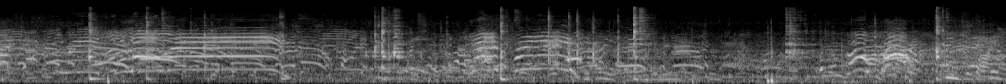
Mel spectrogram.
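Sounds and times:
people talking over each other: 0.0 - 10.0.

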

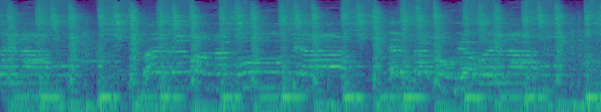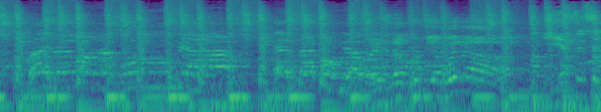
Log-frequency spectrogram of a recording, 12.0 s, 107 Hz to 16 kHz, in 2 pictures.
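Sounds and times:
loud cumbia dance music: 0.0 - 12.0.

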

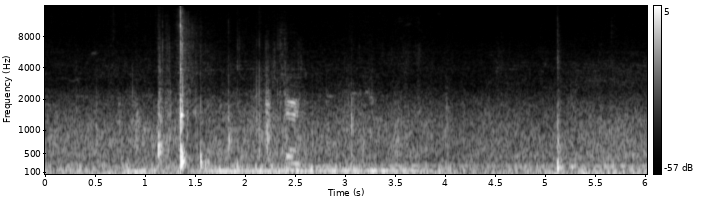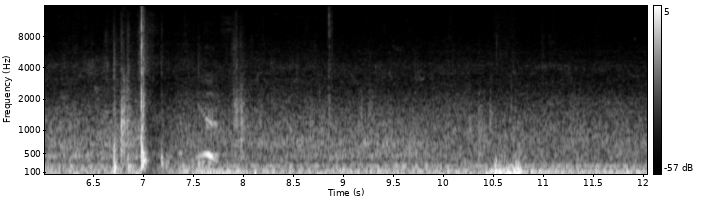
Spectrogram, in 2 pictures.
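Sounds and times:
low background hum: 0.0 - 12.0
bat cracking ball: 1.1 - 2.3, 6.6 - 7.4.

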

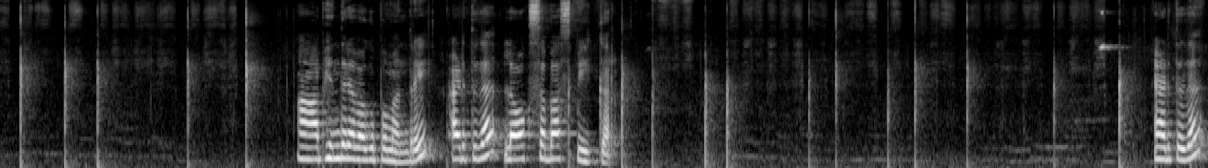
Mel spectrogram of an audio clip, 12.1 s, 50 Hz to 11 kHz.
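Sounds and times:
chalk scratching on blackboard: 0.0 - 2.8, 5.6 - 11.5
chalk tapping on board: 0.0 - 2.8, 5.6 - 11.5.

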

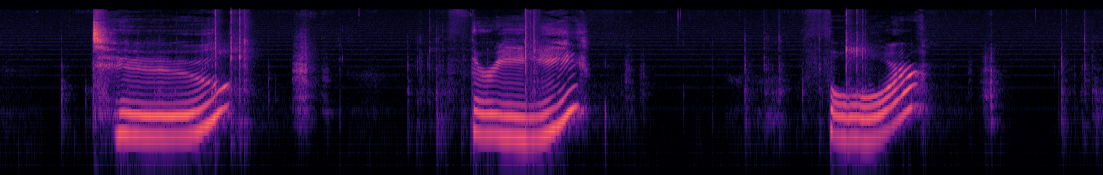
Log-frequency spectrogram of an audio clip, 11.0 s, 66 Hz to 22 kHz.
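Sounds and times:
plastic toy counters clicking: 2.1 - 2.6, 8.4 - 8.8.

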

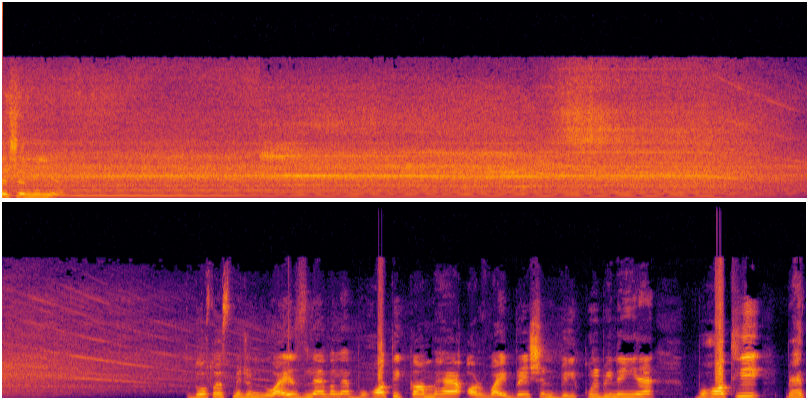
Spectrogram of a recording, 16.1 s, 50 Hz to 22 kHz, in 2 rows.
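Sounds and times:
orbital sander motor running: 0.0 - 12.6
sander winding down: 0.0 - 12.6.

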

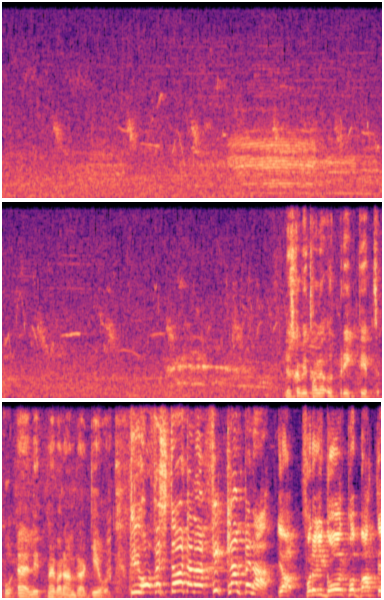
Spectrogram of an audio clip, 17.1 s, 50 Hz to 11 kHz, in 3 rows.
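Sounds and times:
outdoor background noise: 0.0 - 17.0
farm animal long call: 3.3 - 5.8
bird chirps: 4.8 - 11.6.

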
